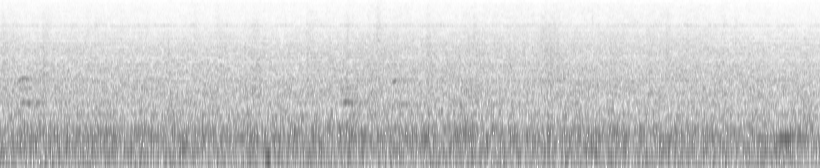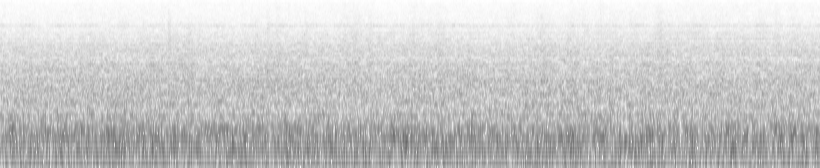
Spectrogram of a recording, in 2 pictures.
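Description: Steady, even background hum of room noise with no distinct events.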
